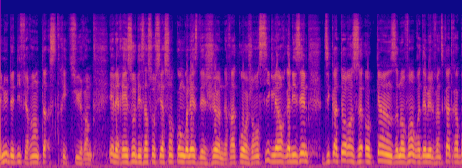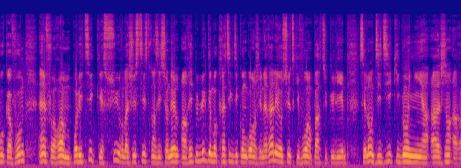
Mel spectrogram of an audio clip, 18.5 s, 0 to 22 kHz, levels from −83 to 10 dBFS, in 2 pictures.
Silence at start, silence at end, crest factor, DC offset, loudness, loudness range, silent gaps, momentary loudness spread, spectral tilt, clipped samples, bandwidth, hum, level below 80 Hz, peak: 0 s; 0 s; 12 dB; under 0.1%; -16 LUFS; 3 LU; none; 9 LU; -5 dB/octave; under 0.1%; 16 kHz; none; -44 dBFS; -2 dBFS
